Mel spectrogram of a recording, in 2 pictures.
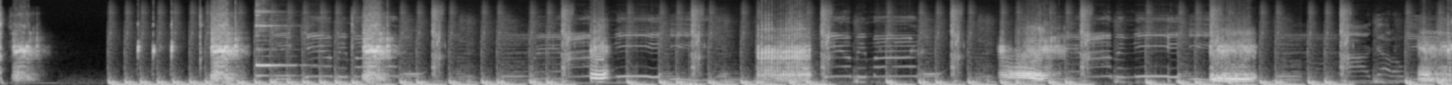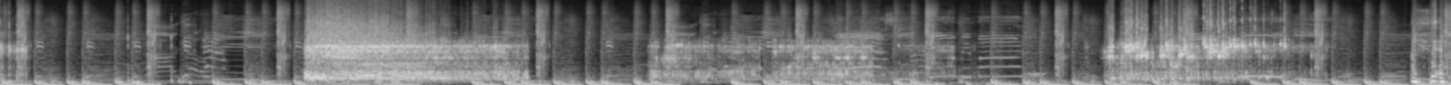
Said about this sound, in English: Some fart sounds? How many fart sounds? Okay, so here's this one.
